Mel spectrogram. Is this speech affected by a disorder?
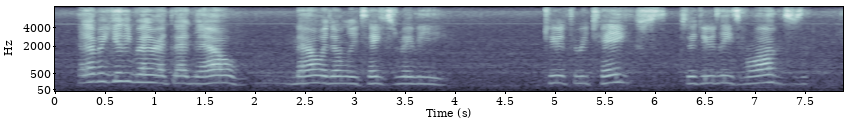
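Yes: spinal muscular atrophy.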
